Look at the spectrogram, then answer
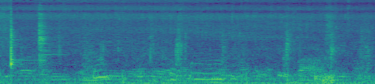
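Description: Brazilian thyme with onions and garlic sizzles in a pan, a steady hiss broken by a few sharp clinks of stirring, with a voice speaking intermittently nearby.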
